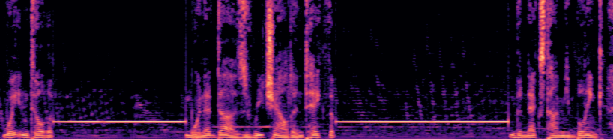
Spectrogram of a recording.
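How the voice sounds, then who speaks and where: A man reading a scripted horror story in a measured, solemn, deliberate way. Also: lowish voice, fairly even intonation. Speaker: story narrator. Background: loud music.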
